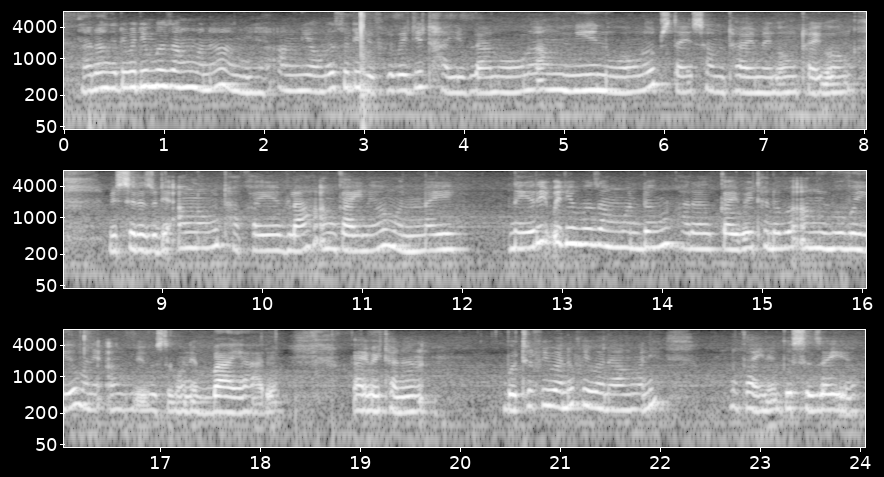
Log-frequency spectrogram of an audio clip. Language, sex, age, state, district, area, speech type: Bodo, female, 30-45, Assam, Kokrajhar, rural, spontaneous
